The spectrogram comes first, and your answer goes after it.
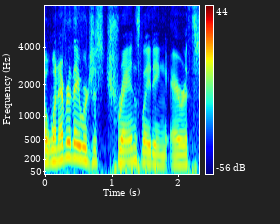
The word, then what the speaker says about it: Aerith: then they go and they say aerith's name as aerith and people are like well that's how it's pronounced you know like it's official like they said it in the kingdom hearts game like that's how earth's name is pronounced some people will still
